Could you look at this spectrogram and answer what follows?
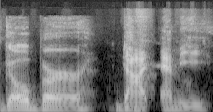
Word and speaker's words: gobrrr.me: I'm gonna butcher the name, but it's go burr.me.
